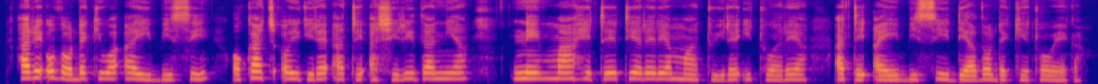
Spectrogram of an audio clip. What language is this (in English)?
Kikuyu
